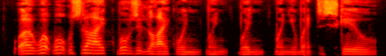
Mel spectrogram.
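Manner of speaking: lightly put-on Australian interviewer voice; mock Australian accent, softly; brutal Aussie accent. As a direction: ask it like an Aussie TV host, a bit overdone. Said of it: "brutal fucking Aussie accent".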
